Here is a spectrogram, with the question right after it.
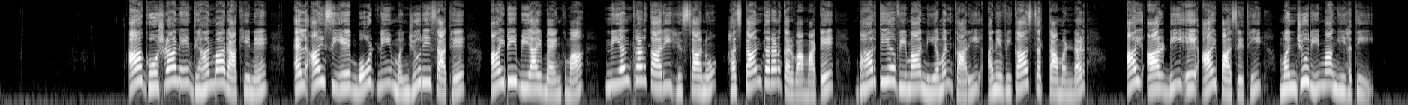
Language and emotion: Gujarati, neutral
